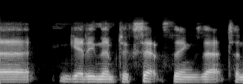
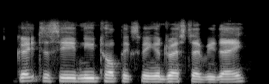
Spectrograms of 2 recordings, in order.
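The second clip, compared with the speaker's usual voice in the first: ordinary talk, nothing marked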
